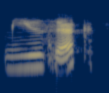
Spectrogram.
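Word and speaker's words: Musiek: was developed by Frank music um and that's spelled not like mus I not like music but it looks like MUSC um you can go online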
